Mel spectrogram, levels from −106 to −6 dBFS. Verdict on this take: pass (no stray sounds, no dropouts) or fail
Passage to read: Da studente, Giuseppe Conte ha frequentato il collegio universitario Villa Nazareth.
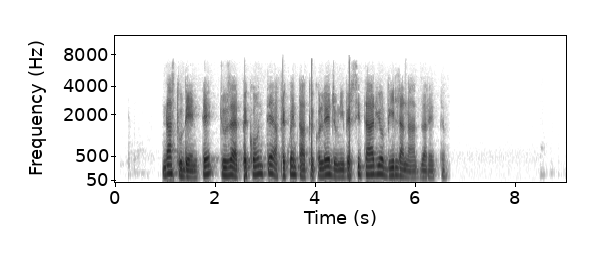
pass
